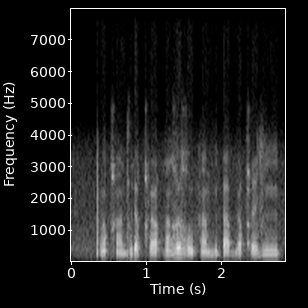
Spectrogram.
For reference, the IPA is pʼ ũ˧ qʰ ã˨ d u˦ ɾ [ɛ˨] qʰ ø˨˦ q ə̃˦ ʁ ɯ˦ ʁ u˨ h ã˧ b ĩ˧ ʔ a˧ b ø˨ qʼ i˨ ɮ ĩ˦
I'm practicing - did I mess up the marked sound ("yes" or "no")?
yes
